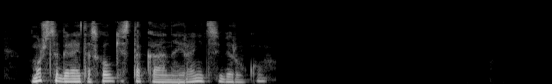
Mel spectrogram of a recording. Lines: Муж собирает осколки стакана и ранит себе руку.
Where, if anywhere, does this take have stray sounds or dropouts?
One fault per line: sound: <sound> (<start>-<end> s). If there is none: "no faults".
no faults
